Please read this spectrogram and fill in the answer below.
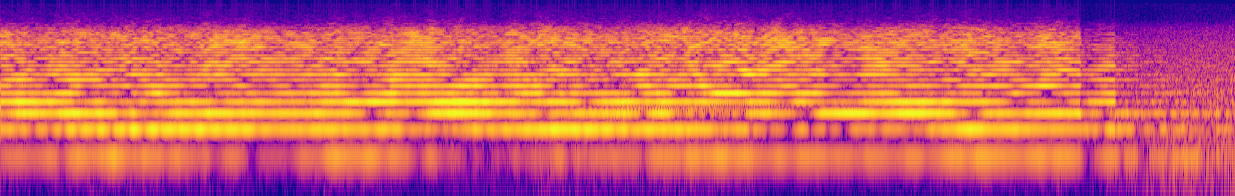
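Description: Ship's horn sounding one long, steady blast as a ferry enters harbour; it stops about eleven seconds in, leaving only background noise.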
